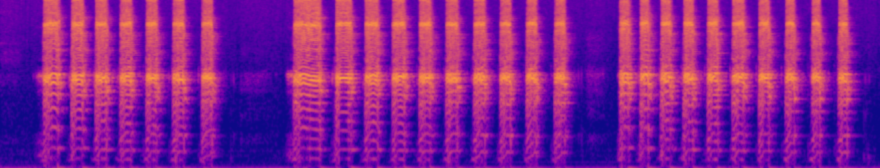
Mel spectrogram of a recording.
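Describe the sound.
Three loud sequences of rapid quacks blown on a duck call, each a run of about seven to ten evenly spaced notes descending the scale in a cadence, separated by short pauses, with no talking.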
